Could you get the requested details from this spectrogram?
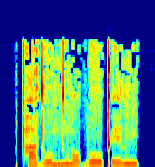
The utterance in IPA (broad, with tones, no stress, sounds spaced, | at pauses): pʰ a˨ d oː˨˦ m d ũ˨ ɾ ɔ˨ b oː˦˨ kʼ e˨ l ĩ˦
